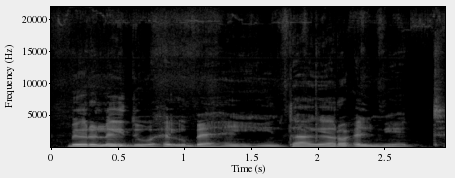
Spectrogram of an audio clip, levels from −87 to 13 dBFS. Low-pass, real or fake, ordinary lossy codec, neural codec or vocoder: none; real; none; none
